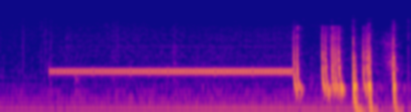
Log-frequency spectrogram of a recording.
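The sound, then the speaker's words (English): A single long, steady ringback tone hums over a telephone line for about two seconds on an outgoing call dialed through an outside line, then breaks off into a few loud clattering bursts, like the receiver being picked up. “It's ringing.”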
